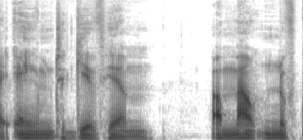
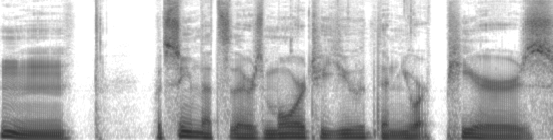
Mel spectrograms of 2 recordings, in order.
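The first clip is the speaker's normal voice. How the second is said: resonant, hallway-filling voice; 2 semitones higher than usual. Voicing a masked figure who grips a player's arm: deep voice filling the hallway. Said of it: "Its voice is deep, and it kind of fills the hallway".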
